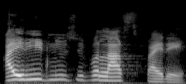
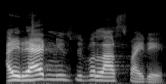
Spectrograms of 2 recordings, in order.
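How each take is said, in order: First: The verb read rhymes with need. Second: The verb read rhymes with bed. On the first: The speaker calls it wrong. "I रीड नहीं है" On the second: The speaker calls it right. "रेड है, इस second form है।"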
